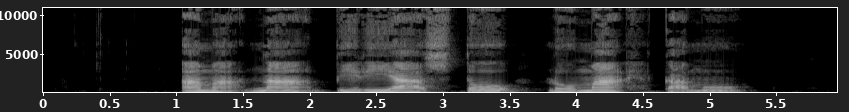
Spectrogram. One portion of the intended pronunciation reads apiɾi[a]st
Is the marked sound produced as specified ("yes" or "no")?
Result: yes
